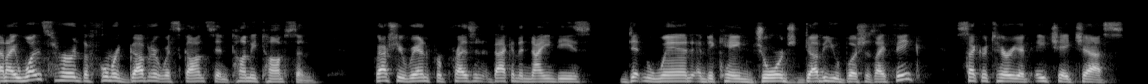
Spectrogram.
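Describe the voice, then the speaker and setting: A man with an American accent uses a normal speaking voice at a fairly high pitch, with ordinary pitch variation and a moderate pace. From US South, Central Florida. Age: 50s. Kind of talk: interview.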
